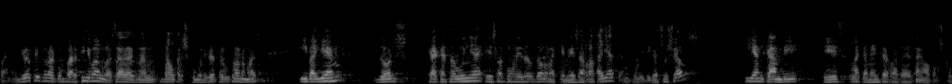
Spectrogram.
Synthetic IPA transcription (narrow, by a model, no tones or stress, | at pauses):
bɛnujɔfet̪unəkumbəɾt̪iβəːmləzðaðəzðəd̪alˠt̪ɾəskumunit̪ad͡zəwt̪ɔnuməsiβəjɛm | d̪ɔnskəkət̪əluɲəʔezləkumunit̪at̪əwt̪ɔnuməkəmezarət̪əʎat̪əmpulit̪ikəsːusialˠs | iəŋkambi | ezləkəmenzarət̪əʎat̪ənalˠt̪ɾəskɔ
